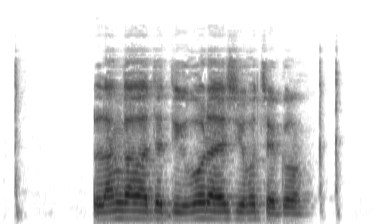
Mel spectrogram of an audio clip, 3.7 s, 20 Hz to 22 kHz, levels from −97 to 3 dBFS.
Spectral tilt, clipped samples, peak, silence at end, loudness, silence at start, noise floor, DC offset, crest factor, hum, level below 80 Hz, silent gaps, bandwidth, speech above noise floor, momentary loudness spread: -3.5 dB/octave; under 0.1%; -2 dBFS; 0.7 s; -17 LUFS; 0.95 s; -87 dBFS; under 0.1%; 18 dB; none; -68 dBFS; none; 9.2 kHz; 71 dB; 9 LU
